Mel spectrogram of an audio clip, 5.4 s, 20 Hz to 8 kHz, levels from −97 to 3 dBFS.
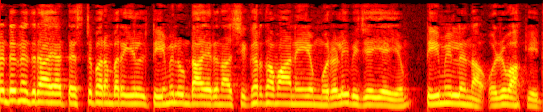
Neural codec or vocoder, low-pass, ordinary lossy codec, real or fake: none; 7.2 kHz; MP3, 48 kbps; real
